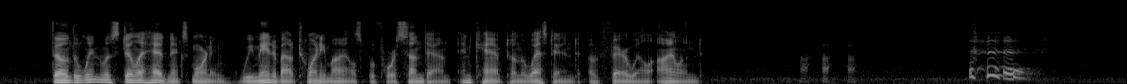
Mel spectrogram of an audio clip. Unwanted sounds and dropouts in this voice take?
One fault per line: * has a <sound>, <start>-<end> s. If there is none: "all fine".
* has a laugh, 7.9-8.6 s
* has a laugh, 9.7-10.5 s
